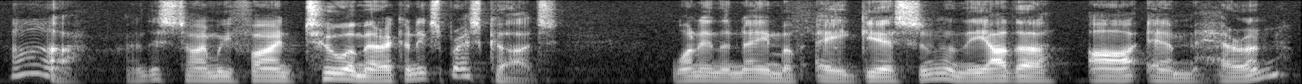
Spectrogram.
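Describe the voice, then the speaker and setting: A man acting in a radio drama as a shrewd veteran police sergeant with a London accent and a dry, brisk manner. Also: lowish voice, big pitch swings. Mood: firm, sardonic.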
